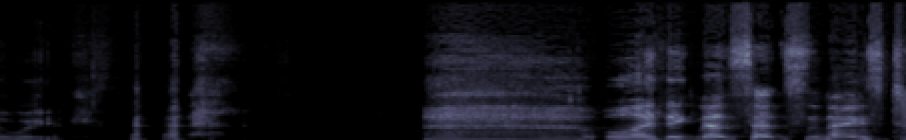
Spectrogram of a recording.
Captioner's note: laughter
